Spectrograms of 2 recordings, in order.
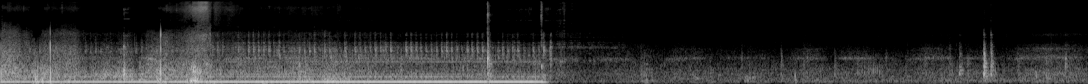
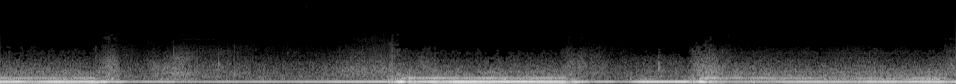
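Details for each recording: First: Coast Spas Mirage hot tub with a no-heat fault, pump running outdoors at about 1 °C: steady low motor hum with a loose buzzing rattle until the pump cuts off; likely a loose cooling fan behind the motor, a typical failure. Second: Coast Spa Mirage hot tub with no heat, HH message and no circulation, about 1 °C outside: pump 2 gives a constant low motor drone with steady pitch and water churning; running normally.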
